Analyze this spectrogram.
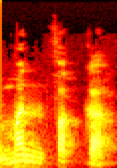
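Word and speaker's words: ما انفكّ: Mazala, ma bariha, ma infakka. Jadi bacanya manfakka. Kalau bacanya manfakka. Nah, aslinya infakka. Cuman karena dia hamzahnya hamzah wasol di tengah, maka hamzah wasol itu ketika di tengah nggak dibaca.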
